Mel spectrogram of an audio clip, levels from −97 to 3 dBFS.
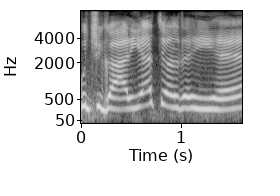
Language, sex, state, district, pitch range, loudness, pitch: Hindi, female, West Bengal, Alipurduar, 265-320 Hz, -13 LUFS, 285 Hz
